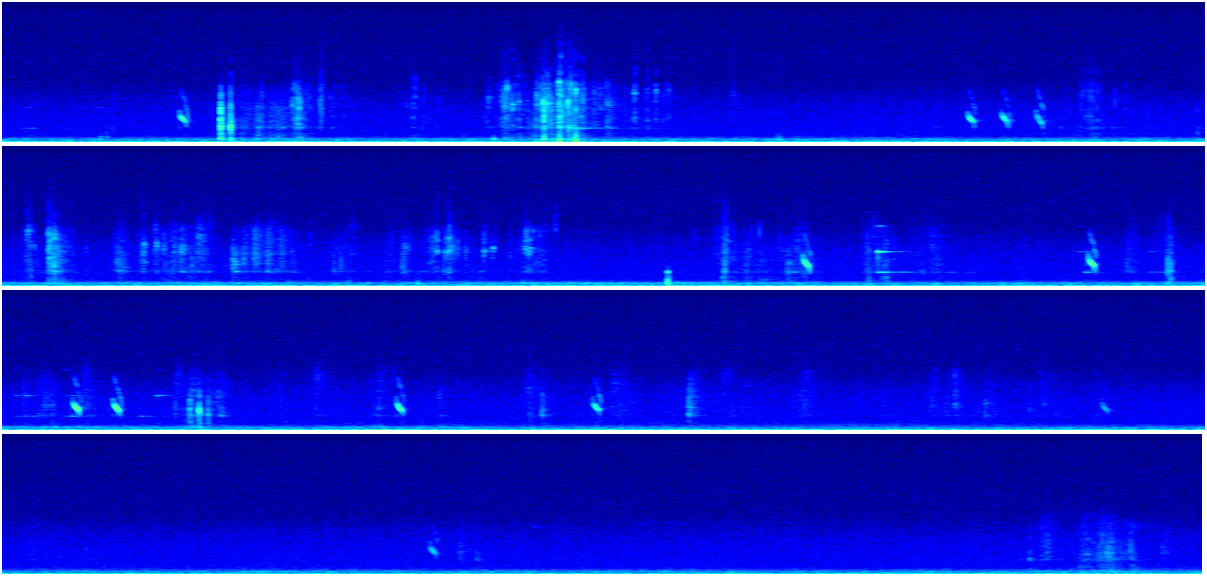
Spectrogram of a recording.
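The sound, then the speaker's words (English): A decoy bird call and a wild bird calling: scattered short, sharp chirping notes at irregular intervals over a steady low hum. “Decoy? Decoy? Decoy and wild bird.”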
